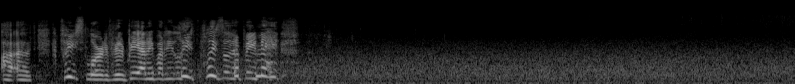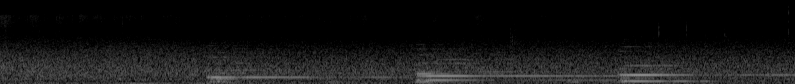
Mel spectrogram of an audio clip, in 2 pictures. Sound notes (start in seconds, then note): 4.1 wind rustling; 9.8 soft music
